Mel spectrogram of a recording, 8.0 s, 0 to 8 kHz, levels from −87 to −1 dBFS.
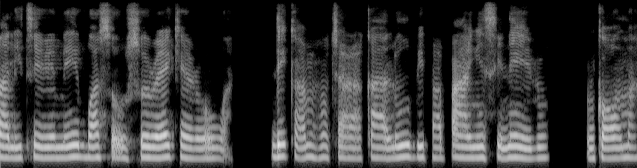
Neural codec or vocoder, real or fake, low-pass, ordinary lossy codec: codec, 16 kHz, 16 kbps, FreqCodec, smaller model; fake; none; none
